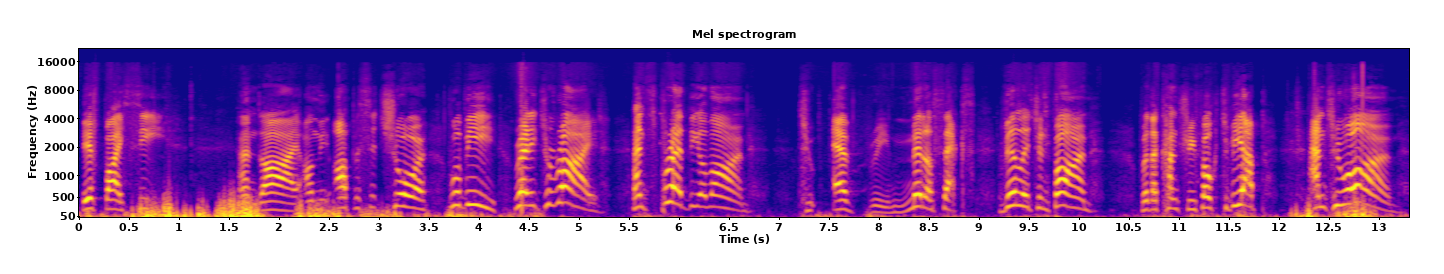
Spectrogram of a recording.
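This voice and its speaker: A man voicing a jolly storyteller who gathers children in a cartoon, animated and sing-song. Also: very high voice, no room sound, full character voice.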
